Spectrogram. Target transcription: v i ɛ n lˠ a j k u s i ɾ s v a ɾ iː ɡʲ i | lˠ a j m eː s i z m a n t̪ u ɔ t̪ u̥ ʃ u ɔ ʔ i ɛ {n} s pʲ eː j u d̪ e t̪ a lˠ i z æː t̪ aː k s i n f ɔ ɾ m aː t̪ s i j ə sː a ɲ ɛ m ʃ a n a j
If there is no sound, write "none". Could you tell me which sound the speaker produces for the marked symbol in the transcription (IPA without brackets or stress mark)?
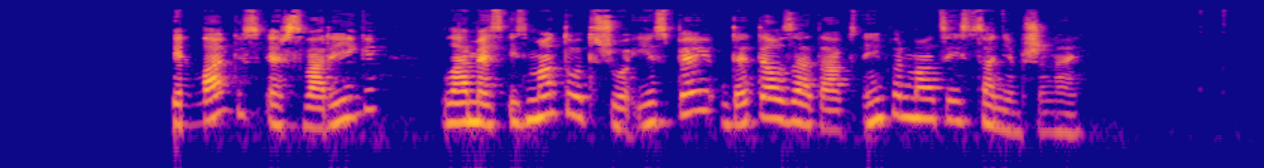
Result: none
